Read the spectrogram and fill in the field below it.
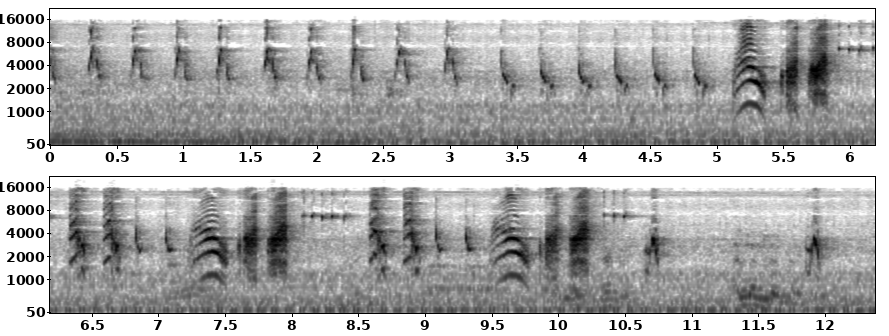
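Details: Long-tailed shrike, locally cendet, a bird that imitates many other species: steady series of sharp descending chips, then a switch to looping whistled arcs, trills and scratchy chatter in varied phrases.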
